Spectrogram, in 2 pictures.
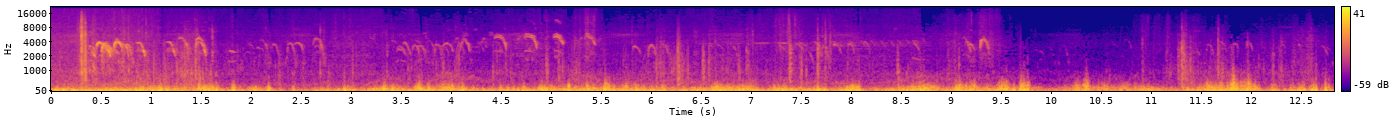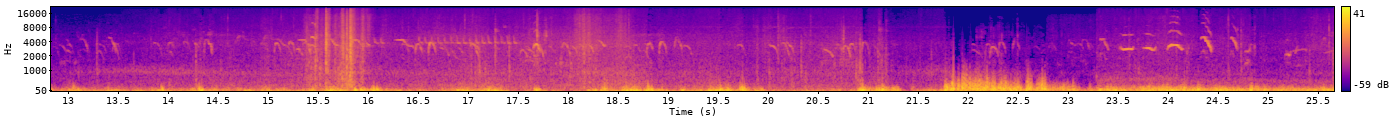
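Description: Turkeys being moved out to pasture cluck and scuffle, with bursts of loud, close wing flapping breaking through the low, busy clucking of the flock.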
